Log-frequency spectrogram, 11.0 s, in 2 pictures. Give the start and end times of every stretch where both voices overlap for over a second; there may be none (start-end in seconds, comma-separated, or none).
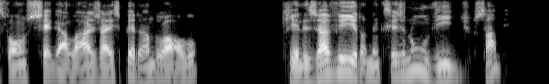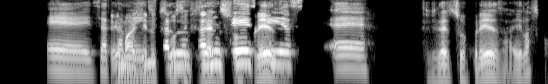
6.6-8.4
